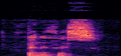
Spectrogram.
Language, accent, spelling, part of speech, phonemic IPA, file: English, Southern England, benefice, noun / verb, /ˈbɛnɪfɪs/, LL-Q1860 (eng)-benefice.wav
- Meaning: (noun) 1. Land granted to a priest in a church that has a source of income attached to it 2. A favour or benefit 3. An estate in lands; a fief; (verb) To bestow a benefice upon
